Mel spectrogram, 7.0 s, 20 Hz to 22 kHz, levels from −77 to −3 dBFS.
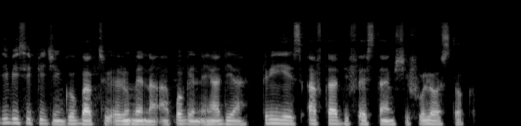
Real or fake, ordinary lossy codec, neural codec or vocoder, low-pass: fake; none; vocoder, 22.05 kHz, 80 mel bands, Vocos; none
